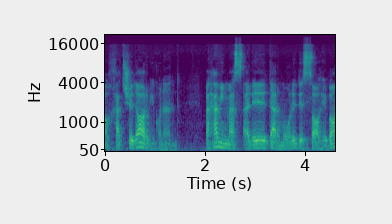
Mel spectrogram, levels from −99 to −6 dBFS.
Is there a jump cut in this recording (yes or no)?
no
